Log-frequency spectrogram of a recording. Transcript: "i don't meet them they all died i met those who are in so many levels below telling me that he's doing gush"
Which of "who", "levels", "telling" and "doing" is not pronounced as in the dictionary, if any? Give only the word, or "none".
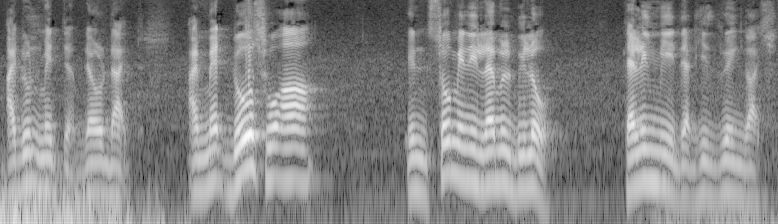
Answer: levels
